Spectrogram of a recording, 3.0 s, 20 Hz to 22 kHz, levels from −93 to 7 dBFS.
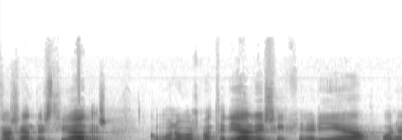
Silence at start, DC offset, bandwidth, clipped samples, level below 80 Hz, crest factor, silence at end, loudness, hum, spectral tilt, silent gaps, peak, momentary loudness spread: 0 s; under 0.1%; 12.5 kHz; under 0.1%; -54 dBFS; 24 dB; 0 s; -28 LUFS; none; -5.5 dB/octave; none; -6 dBFS; 13 LU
